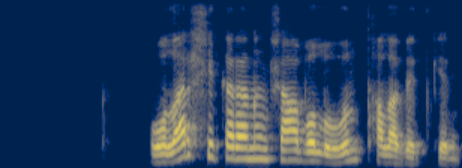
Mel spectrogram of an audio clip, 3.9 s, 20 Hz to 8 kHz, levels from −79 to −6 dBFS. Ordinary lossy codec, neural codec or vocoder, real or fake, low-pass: none; codec, 16 kHz, 16 kbps, FreqCodec, smaller model; fake; none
